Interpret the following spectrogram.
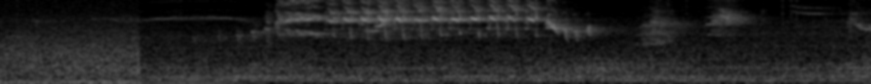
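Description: A small songbird singing a fast trill of rapidly repeated high notes for about a second and a half, followed by a couple of short chirps.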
